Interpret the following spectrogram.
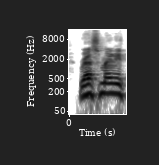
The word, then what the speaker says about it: WrestleMania: mania 34 and yes I must pronounce the T because it's just so much fun WrestleMania 34 man the show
